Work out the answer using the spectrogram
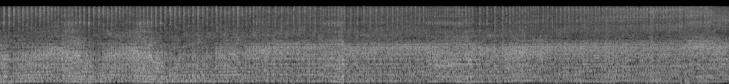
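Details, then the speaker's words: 1999 Honda 400EX turbocharged quad, after the carburetor drain was plumbed to boost: loud, busy single-cylinder buzz held at high revs without stumbling or popping; now revving out and running a lot better. "all right that runs a lot better so that's uh actually revving out now"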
